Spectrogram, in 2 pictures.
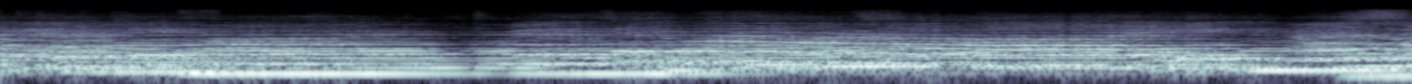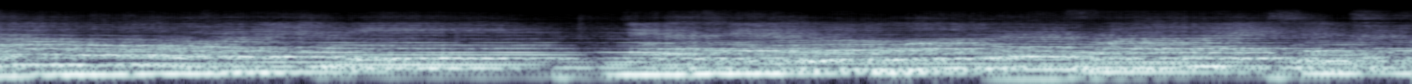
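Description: Congregation singing a hymn in long held phrases, with brief breaks about two seconds in and again about ten seconds in.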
